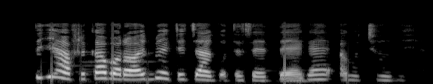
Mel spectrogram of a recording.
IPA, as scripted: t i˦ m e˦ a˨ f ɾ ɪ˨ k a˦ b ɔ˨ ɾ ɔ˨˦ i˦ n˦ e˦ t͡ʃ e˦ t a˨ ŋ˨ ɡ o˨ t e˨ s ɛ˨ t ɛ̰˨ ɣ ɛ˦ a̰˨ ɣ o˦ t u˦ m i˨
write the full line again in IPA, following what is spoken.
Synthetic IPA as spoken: t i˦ ɲ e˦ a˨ f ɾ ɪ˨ k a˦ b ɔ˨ ɾ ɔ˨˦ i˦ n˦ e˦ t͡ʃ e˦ t͡ʃ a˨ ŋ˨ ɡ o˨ t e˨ s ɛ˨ t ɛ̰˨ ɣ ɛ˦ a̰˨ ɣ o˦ t͡ʃ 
